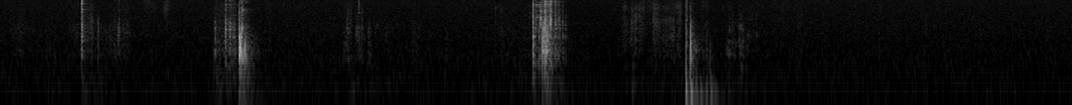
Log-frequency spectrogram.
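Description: A handful of separate sharp clicks and knocks of small metal parts being handled and set down on a workbench: pliers, steel jump rings and pieces of cut license plate. The three loudest knocks come near the middle, the last with a duller thud.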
